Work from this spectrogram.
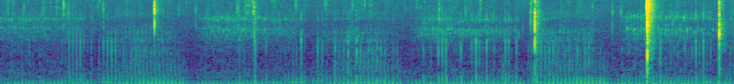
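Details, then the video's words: Soft purring from a sleeping cat near a crackling fireplace, a low rumble broken by short pauses roughly every second as it breathes, with occasional bright snaps of burning wood. "Warm Fireplace Ambience with a Sleeping Cat 🐱💤Fireplace & Soft Purring"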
